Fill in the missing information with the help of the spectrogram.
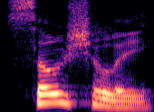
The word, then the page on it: socially: American English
